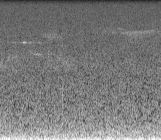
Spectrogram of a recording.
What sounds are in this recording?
Black-throated Green Warbler, unidentified call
